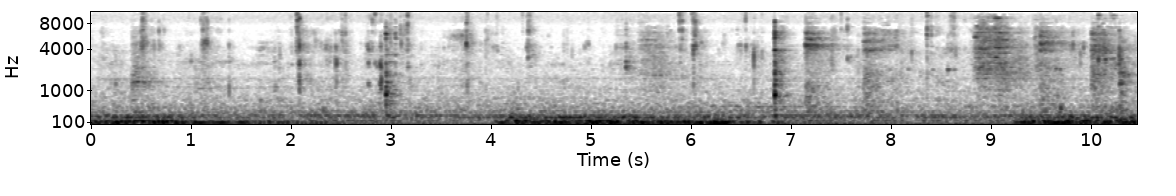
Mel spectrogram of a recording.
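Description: Two people chewing and slurping spicy instant noodles close to the microphone, with scattered short mouth clicks.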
